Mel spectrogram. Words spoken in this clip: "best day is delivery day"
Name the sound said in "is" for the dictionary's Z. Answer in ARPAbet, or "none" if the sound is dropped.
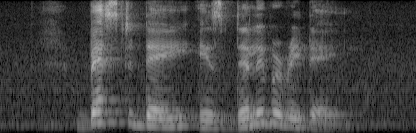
Z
